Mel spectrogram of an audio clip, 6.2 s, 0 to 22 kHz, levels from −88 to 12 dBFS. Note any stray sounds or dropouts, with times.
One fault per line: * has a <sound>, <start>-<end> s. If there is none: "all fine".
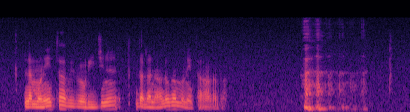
* has a laugh, 4.5-5.5 s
